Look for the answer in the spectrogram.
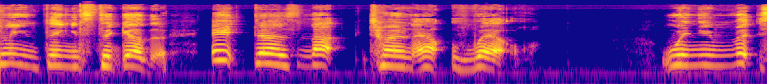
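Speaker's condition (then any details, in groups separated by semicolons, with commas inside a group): Cerebral palsy; several unnoticed strokes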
